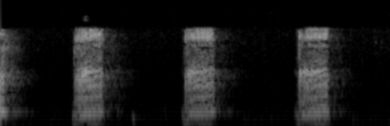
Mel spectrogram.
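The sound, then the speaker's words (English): A person imitates a duck into a phone with three short, relaxed quacks, evenly spaced, each a brief nasal burst separated by quiet pauses. “So now there's like a short little, like, I'm relaxed quack, like, which is what I was just doing.”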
